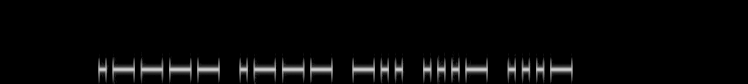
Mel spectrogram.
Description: Morse code, heard as a keyed tone, about 17 wpm, 700 Hz. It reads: 1JDVV
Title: Five Challenging Letter-Number Combinations 17wpm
